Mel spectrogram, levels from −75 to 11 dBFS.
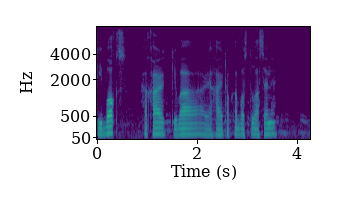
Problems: none marked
